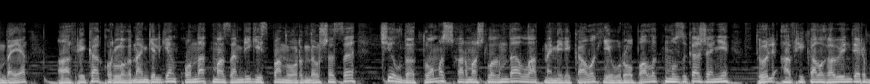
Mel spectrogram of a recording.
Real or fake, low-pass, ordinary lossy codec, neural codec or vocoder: real; 7.2 kHz; Opus, 64 kbps; none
